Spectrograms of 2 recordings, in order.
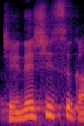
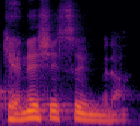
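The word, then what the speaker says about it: γένεσις: 자, 기원을 뜻하는 헬라어가게 제네시스인데 현대자동차 이름 제네시스가 아니라 그건 영어식 발음이고 헬라어로 게네시스입니다.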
